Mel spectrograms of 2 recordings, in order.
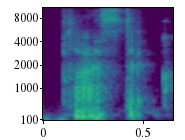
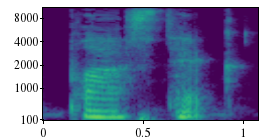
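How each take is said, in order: First: Said in the usual way. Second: "plastic" as two beats, plas, tic; syllable by syllable. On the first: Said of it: "Let's do the word plastic". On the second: Shown as a demonstration. Teacher helping pupils feel the syllables, "plastic" said in two parts. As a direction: pause between the halves of "plastic". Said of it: "Fill your syllables".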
